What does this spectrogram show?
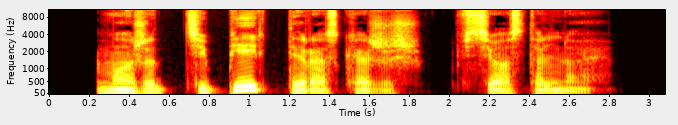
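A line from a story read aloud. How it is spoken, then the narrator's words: Quiet question. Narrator (Russian): Негромко, на русском, она спросила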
